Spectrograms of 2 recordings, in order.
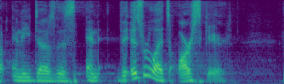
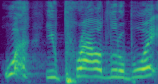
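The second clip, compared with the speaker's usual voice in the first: angry big brothers; 9 semitones higher, 4 dB louder than usual. Retold or imitated. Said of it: "They say".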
